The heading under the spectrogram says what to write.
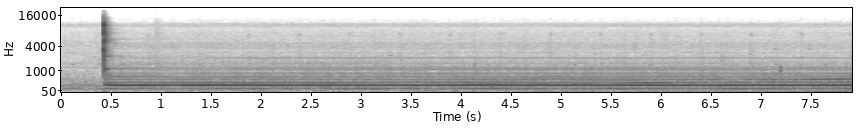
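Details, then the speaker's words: All-metal solder fume extractor fan, dry bearing lubricated with 3-in-One oil, started on high: click at switch-on, then a smooth, steady hum slowly rising to speed with no scraping or ticking. "it takes a while to get up to speed but that's okay we'll crank it up a little"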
